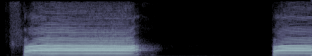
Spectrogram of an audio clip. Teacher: এক আলিফ টানিয়া হালকা বাতাস বের করিয়া উচ্চারণ করিতে হবে ঠিক আছে ফা ফা হালকা বাতাস বের হচ্ছে কিনা দেখেন ফা · দুই দাঁতের সাথে লাগিয়ে ঠোঁটের পেট সামনে উপরে দুই দাঁতের সাথে নিচের ঠোঁটের পেট সামনের উপরের দুই দাঁতের আগার সাথে লাগিয়ে এক আলিফ টানিয়া হালকা বাতাস বের করিয়া উচ্চারণ করিতে হবে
